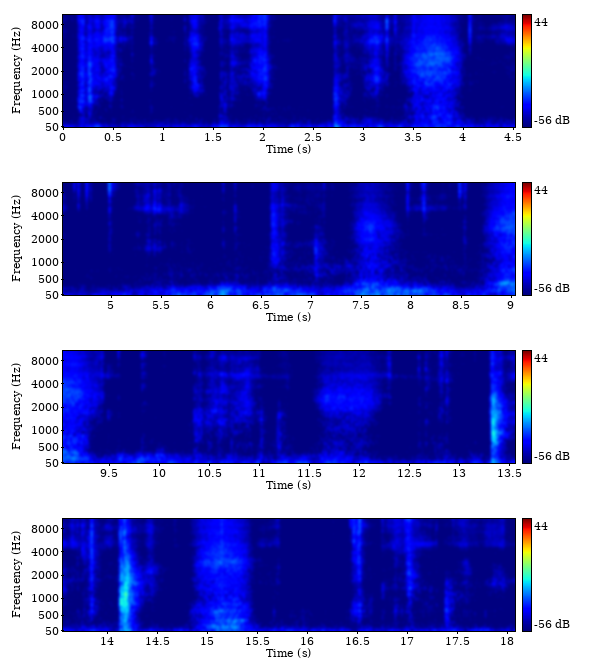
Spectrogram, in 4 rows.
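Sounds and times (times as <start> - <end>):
book pages turning: 12.2 - 14.6.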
